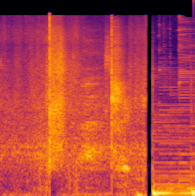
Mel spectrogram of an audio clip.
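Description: A high-five: one sharp slap of two hands meeting, a little over half a second in, followed by a weaker, shorter burst of sound.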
